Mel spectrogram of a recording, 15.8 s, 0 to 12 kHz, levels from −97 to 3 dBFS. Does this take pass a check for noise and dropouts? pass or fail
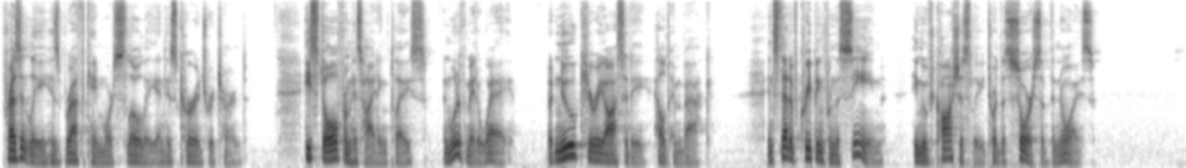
pass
